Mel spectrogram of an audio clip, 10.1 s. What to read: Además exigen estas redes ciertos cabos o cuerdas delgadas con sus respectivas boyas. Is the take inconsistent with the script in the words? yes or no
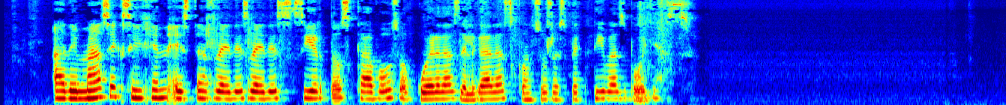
yes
